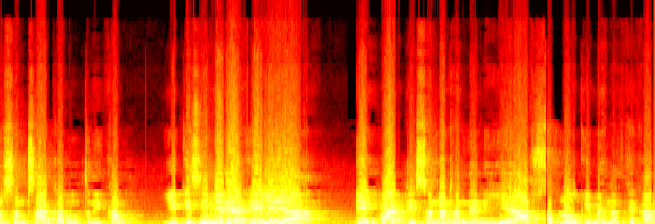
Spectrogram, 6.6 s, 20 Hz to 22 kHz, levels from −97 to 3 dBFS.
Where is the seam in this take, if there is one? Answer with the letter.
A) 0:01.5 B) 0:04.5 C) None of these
A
